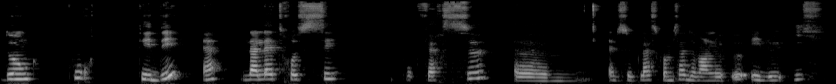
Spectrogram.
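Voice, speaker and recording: Slow, clear woman teaching phonics. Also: mid-range voice. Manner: slow, clear, drawn-out word by word reading; encouraging, addresses the child directly. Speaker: primary school teacher. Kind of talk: recorded phonics lesson for young children.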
